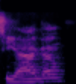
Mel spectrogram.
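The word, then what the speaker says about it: Thiago: but it's just pronounced tiago oh okay so the h is silent i don't know why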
